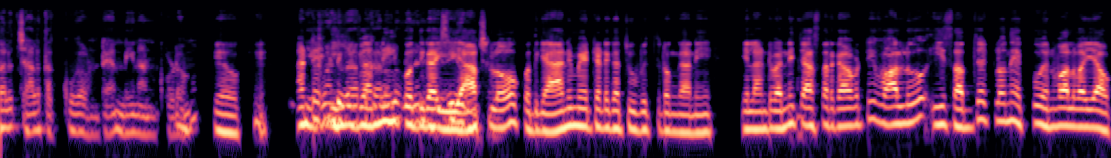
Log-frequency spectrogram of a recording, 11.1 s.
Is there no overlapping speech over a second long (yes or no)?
no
